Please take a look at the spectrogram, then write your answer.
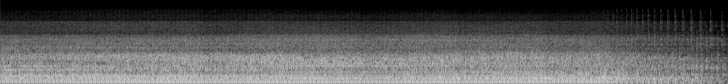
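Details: John Deere JA60 push mower after freeing a stuck valve, repairing pull rope, original carburetor refitted with a different jet: steady, even hum with constant pitch until shut off, though the tiniest stumble remains; running well.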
